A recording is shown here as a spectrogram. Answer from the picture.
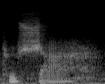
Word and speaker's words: Prusa: Prussa. I don't know. I've heard it pronounced both ways. I like to call it Prussa, not Prusa. But that's just me.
